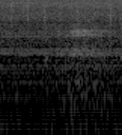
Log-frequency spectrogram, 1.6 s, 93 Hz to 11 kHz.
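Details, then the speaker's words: 1970 Oldsmobile Cutlass Supreme clock after flywheel lubricated: faint, light ticking over a quiet background with an occasional louder tick as the self-winding solenoid fires; movement now works, automatic advance not working. "so if you listen carefully you'll hear the clock Pepa louder tick than all the others at some point in its operation and that is actually the solenoid activating"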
